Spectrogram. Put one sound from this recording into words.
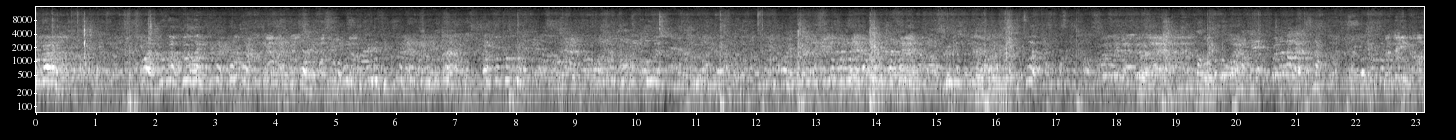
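A crowd of spectators chatters and calls out throughout, echoing in a large hall.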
